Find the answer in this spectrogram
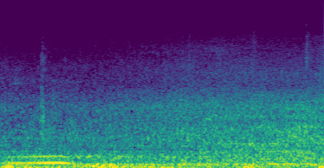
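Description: Street traffic: a car's low engine hum fades out about a second in, leaving a steady low road rumble.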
